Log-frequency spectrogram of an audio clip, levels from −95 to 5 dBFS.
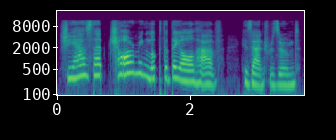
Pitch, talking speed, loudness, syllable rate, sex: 265 Hz, 195 wpm, -19 LUFS, 4.6 syllables/s, female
